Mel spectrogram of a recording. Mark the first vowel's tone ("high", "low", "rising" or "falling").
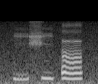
rising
